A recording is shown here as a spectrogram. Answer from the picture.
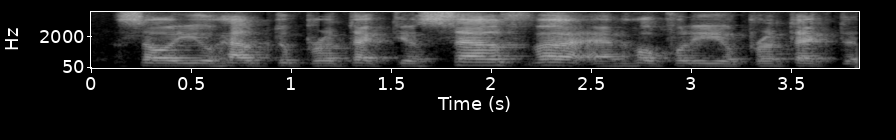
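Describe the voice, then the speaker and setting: A man with an Italian accent speaks at a fairly slow pace in a flat monotone, his pitch fairly high. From Italy, Milan. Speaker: UN refugee agency representative. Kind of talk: interview. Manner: halting, many filler sounds.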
